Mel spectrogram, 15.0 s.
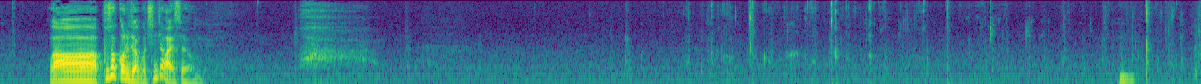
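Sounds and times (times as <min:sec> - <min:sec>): mouth chewing clicks: 0:07.4 - 0:15.0.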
